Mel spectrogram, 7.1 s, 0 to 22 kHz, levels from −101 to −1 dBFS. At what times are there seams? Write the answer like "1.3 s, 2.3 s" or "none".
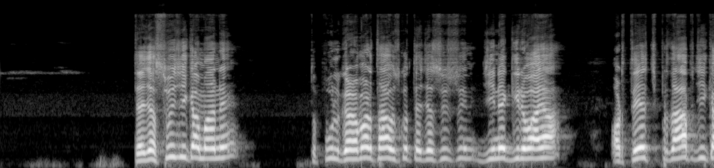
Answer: none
